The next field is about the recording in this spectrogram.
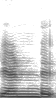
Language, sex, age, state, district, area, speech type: Malayalam, female, 30-45, Kerala, Palakkad, urban, read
